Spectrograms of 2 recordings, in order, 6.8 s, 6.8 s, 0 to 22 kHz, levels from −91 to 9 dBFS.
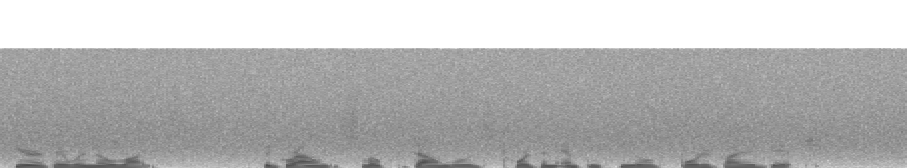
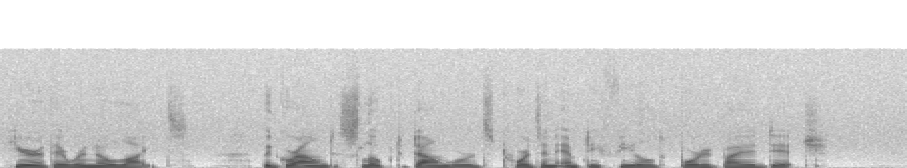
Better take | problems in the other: second | hiss; loud; throughout; 1 dB below the speech; faint in the second

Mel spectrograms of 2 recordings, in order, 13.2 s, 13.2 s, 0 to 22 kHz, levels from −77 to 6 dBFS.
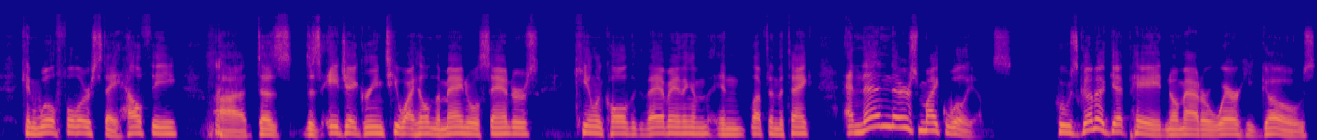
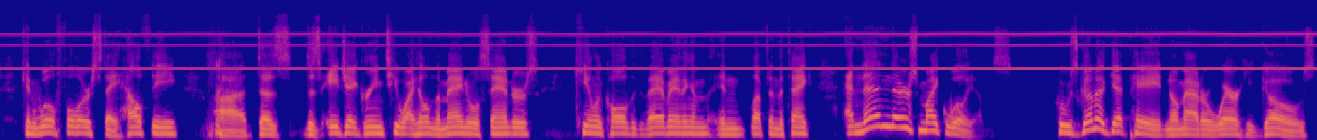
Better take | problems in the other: first | high-pitched whine; loud; throughout; 3.5 kHz, 9 dB below the speech

